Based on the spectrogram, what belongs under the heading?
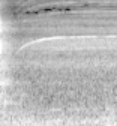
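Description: A steady high-pitched whine rising and holding in pitch, with a hiss underneath; a dental drill running.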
